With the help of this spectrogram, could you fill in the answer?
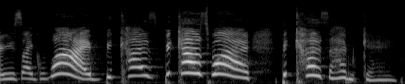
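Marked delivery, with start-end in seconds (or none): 0.4-2.5 high, loud mock interrogation; reenacted demanding inflection. Retelling Spinner demanding a reason, mock insistence. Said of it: "that was the inflection that happens". 2.8-4.0 imitated coming-out line, dramatic; mock-dramatic admission from a TV scene; reenacted confession inflection. Recreating famous Degrassi coming-out scene, imitated confession. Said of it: "that was the inflection that happens".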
